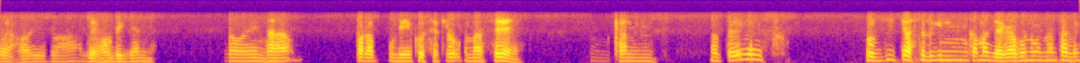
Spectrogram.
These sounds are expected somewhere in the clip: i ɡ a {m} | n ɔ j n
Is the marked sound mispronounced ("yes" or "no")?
yes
